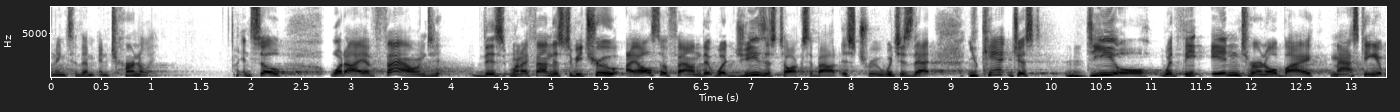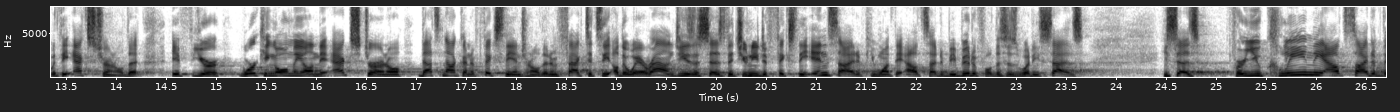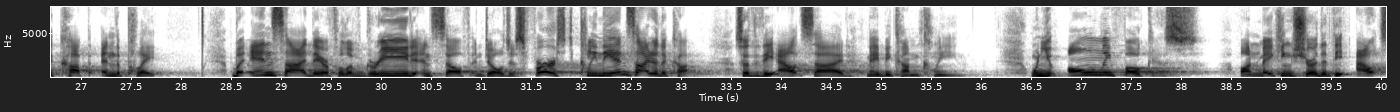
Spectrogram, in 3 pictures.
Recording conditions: large echoing room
